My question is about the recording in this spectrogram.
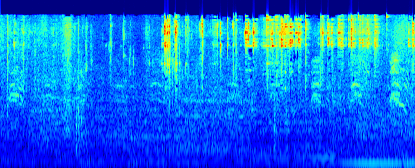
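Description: A bunch of keys jingling and clinking for about two seconds as a trailer's exterior compartment is opened; a low steady hum comes in near the end.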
